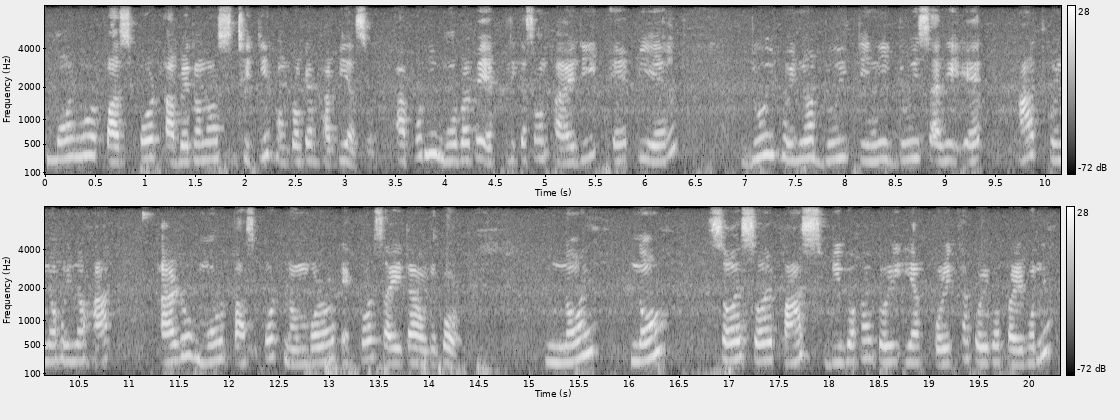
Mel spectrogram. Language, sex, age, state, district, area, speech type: Assamese, female, 45-60, Assam, Tinsukia, rural, read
